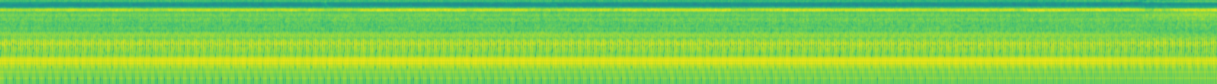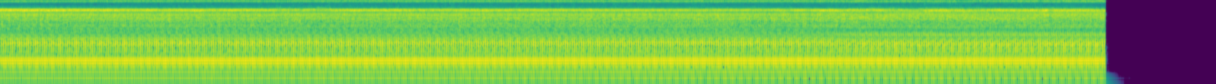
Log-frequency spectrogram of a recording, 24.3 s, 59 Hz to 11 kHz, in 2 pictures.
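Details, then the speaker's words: Sanitas SIH compressor nebulizer delivering 5 ml of hypertonic inhalation solution, which takes about 8–10 minutes, for cough and runny nose: a steady, loud mechanical hum and hiss with no breathing or speech. "The inhalation takes about 8 to 10 minutes for these 5 milliliters of solution now"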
